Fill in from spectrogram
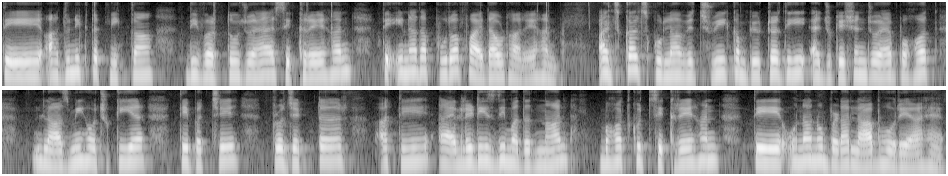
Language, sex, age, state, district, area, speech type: Punjabi, female, 30-45, Punjab, Rupnagar, urban, spontaneous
